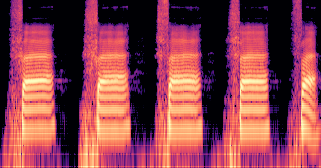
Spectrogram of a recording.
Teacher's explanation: dia akan mengalirkan hembusan angin karena huruf fa punya sifat hams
